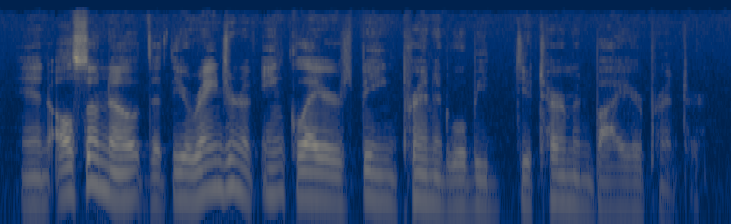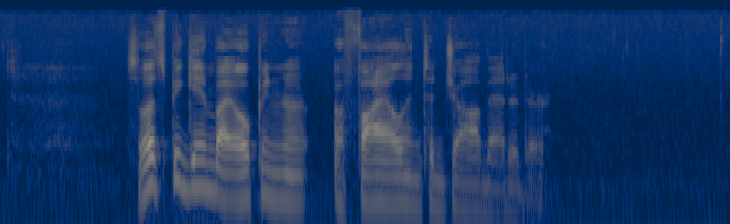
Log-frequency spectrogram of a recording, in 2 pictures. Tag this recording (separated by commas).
Speech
